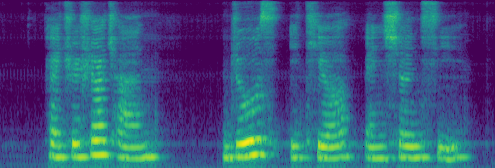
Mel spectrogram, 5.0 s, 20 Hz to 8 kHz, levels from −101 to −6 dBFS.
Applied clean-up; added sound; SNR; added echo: neural separator model SepFormer DNS4.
